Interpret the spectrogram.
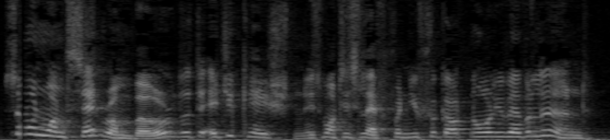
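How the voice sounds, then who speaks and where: An actor playing a pompous, sardonic schoolmaster with an English accent in a radio drama, formal and withering. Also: male voice, sits high, big pitch swings, a little fast, a bit bright.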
